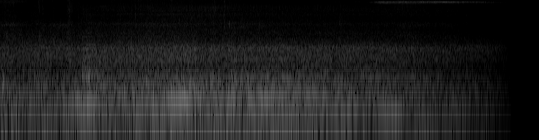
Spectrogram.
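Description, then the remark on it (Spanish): Motorcycles rumble past on a busy street, their engines droning steadily for several seconds before cutting off abruptly, with a faint high whine near the end. “Y entre las motos escucho de repente como los postes que suenan, no sé si serán los transformadores.”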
